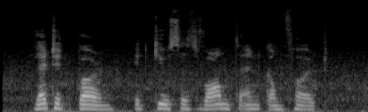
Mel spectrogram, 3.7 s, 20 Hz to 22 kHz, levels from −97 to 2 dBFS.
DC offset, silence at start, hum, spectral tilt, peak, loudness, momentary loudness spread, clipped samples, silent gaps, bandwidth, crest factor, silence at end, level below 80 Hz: under 0.1%; 0.35 s; none; -7.5 dB/octave; -20 dBFS; -39 LUFS; 13 LU; under 0.1%; none; 12 kHz; 18 dB; 0 s; -64 dBFS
